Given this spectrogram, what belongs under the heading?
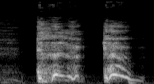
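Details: Adult coughing fit while recovering from a throat illness, throat still sore, on paracetamol: two short, harsh, rough voiced coughs with throat clearing.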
